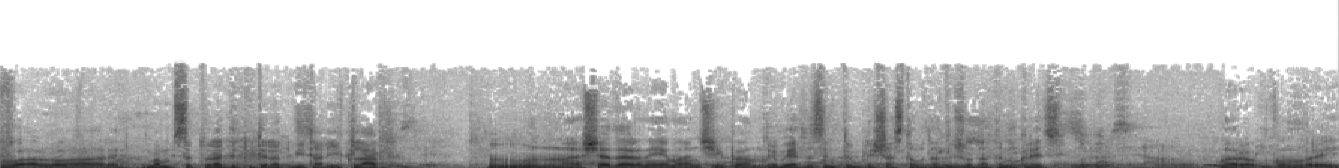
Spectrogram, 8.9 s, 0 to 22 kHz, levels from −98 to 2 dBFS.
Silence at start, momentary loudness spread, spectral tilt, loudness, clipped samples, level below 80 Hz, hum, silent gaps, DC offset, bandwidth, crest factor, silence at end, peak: 0 s; 9 LU; -5.5 dB/octave; -19 LUFS; under 0.1%; -28 dBFS; none; none; under 0.1%; 13.5 kHz; 16 dB; 0 s; -2 dBFS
